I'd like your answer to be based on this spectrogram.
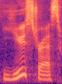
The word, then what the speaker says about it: eustress: Eustress, which is spelled E-U, stress. Eustress is like euphoria, EU, that same euphoria.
